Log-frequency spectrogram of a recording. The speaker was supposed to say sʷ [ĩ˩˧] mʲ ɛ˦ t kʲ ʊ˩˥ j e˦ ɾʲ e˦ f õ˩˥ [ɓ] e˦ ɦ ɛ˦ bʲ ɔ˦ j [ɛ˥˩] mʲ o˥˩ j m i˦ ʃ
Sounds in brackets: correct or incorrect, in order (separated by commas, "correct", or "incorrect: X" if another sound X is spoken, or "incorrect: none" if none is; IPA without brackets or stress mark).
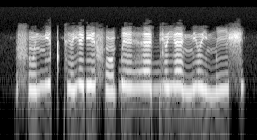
correct, correct, correct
